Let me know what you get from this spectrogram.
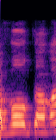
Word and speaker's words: Volkov: Oh, Alexander Volkov. – Yeah, Volkov.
